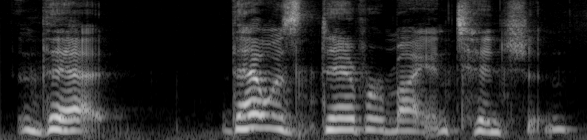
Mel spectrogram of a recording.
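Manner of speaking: fighting back real tears, pitch up; struggling to get the words out; voice breaking. Real, not acted. Mother telling her son she never meant it, choked up. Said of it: "even talking about it now is hard".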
